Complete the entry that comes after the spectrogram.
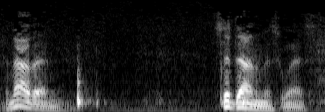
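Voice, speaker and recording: Cool, deep-voiced gentleman gunfighter. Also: sing-song, a little slow. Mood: firm. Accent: American. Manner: cool, precise, wry, formal diction. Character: urbane, unflappable gentleman gunfighter turned stern tutor. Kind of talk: old-time radio western acting. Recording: tinny, noisy old radio broadcast.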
